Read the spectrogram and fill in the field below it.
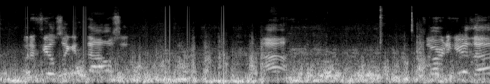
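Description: Wind buffeting a microphone outdoors on a windy evening: a constant low rumbling roar under someone talking, with irregular gusty bursts throughout.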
